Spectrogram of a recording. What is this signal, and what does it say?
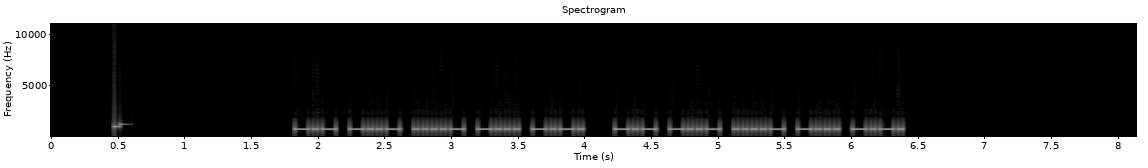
Morse code, heard as a keyed tone, about 34 wpm, 700 Hz. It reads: KX4BC KX4BC
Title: USA Call Signs Repeated 2x 35wpm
